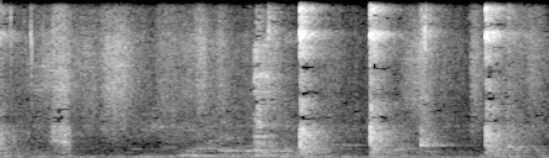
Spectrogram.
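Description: Table tennis ball being hit back and forth in a rally, a series of sharp clicks off the paddles and the table at uneven gaps.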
